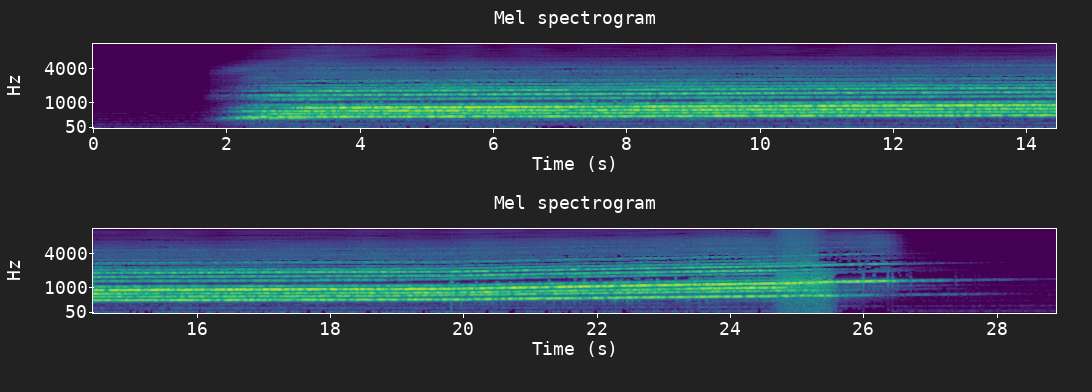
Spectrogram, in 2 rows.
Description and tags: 7th dominant chord flute slide
7th dominant chord played on flute
flute, dominant, 7th, chord, single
